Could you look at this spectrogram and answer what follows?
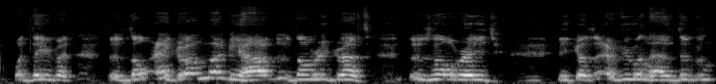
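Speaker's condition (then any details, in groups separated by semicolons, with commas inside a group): Brain injury; speech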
